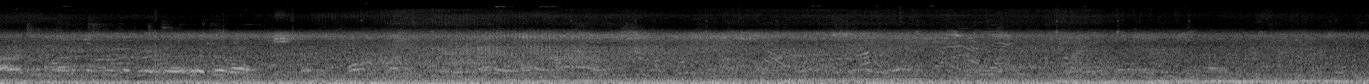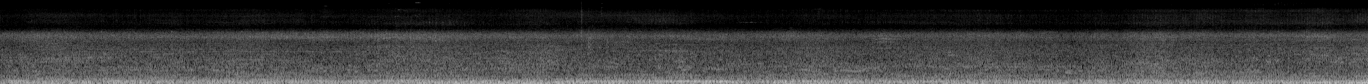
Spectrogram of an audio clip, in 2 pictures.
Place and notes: Bo’ai Rd., Yuanlin City - Walk through the market
Walk through the market, Traffic sound, Selling voice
